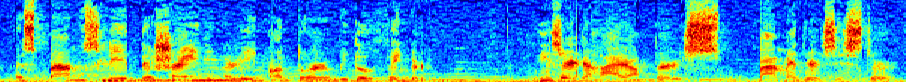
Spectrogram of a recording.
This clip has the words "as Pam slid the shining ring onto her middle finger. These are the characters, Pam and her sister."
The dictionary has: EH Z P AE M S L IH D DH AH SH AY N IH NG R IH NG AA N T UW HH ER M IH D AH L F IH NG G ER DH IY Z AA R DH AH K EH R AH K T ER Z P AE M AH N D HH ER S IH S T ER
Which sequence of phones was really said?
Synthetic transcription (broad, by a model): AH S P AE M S L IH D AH SH AY N IH NG R IH NG AA N T UW HH ER M IH D AH L F IH NG G ER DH IY S AA R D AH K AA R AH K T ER S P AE M AH N D HH ER S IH S T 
